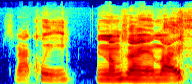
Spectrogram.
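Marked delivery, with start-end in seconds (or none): 0.3-0.7 "Quee" said with a long ee ending; wrong pronunciation. Shown as a demonstration. Ruling out a name's sound, "Quee" with a long E. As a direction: say "Quee" to rhyme with "see". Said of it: "'cause it's not an E".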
